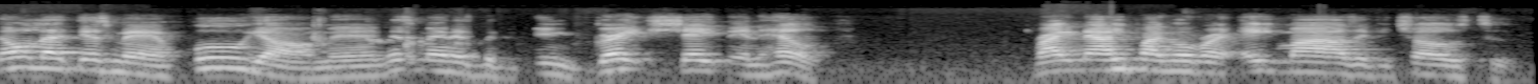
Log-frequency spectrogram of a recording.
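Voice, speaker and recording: A man in his twenties in casual chat, animated and teasing, on slightly muffled audio. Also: on the high side, normal speed, a little hiss or hum. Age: 20s.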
